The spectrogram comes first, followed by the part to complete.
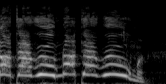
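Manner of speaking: high-pitched, frantic, repeated yelling. Retelling a film scene where a police chief yells: imitating someone yelling. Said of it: "is yelling".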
